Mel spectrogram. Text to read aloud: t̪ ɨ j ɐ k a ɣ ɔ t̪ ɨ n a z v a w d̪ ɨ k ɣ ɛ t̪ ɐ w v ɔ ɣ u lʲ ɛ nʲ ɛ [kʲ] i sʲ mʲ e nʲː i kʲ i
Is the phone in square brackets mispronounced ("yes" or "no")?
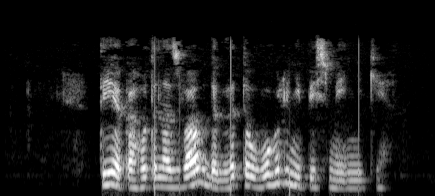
yes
